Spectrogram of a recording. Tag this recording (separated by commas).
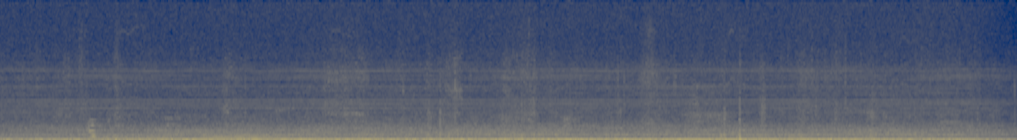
Domestic animals, Dog, Bow-wow, Animal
